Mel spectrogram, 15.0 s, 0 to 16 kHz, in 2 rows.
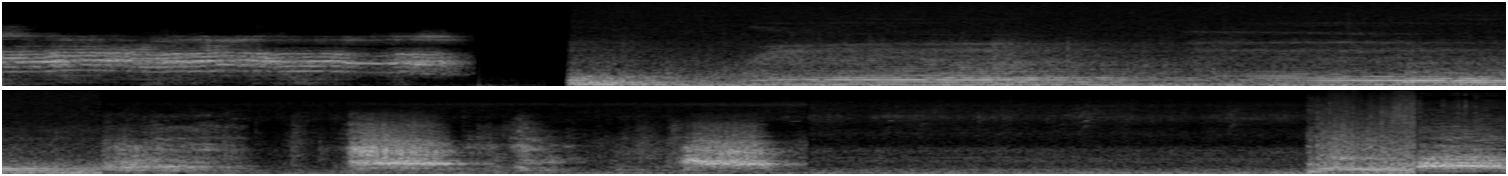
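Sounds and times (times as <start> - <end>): animal low call: 1.0 - 8.7
animal rough calls: 2.9 - 11.6.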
